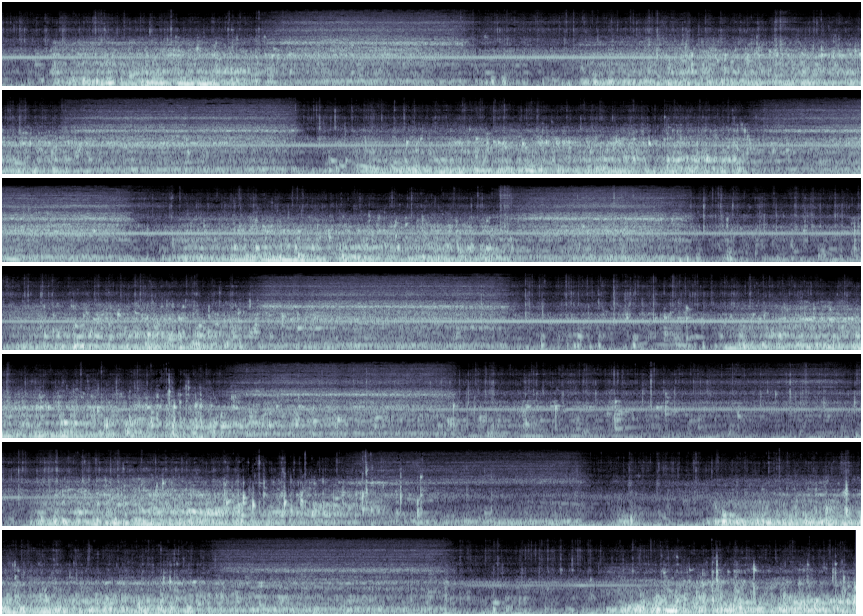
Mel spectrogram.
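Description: Scuba diver breathing through a regulator underwater: a short hissing inhale followed by a longer rumbling gush of exhaled bubbles, repeating every three to four seconds. A thin, steady high tone runs under most of it.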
